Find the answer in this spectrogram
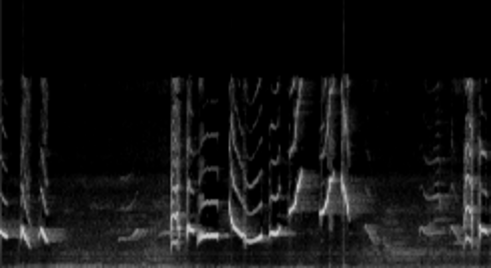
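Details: Oriental magpie-robin singing a varied song of scattered whistled and slurred notes, sharp high sweeps in short groups separated by brief pauses, over soft low background hum.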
